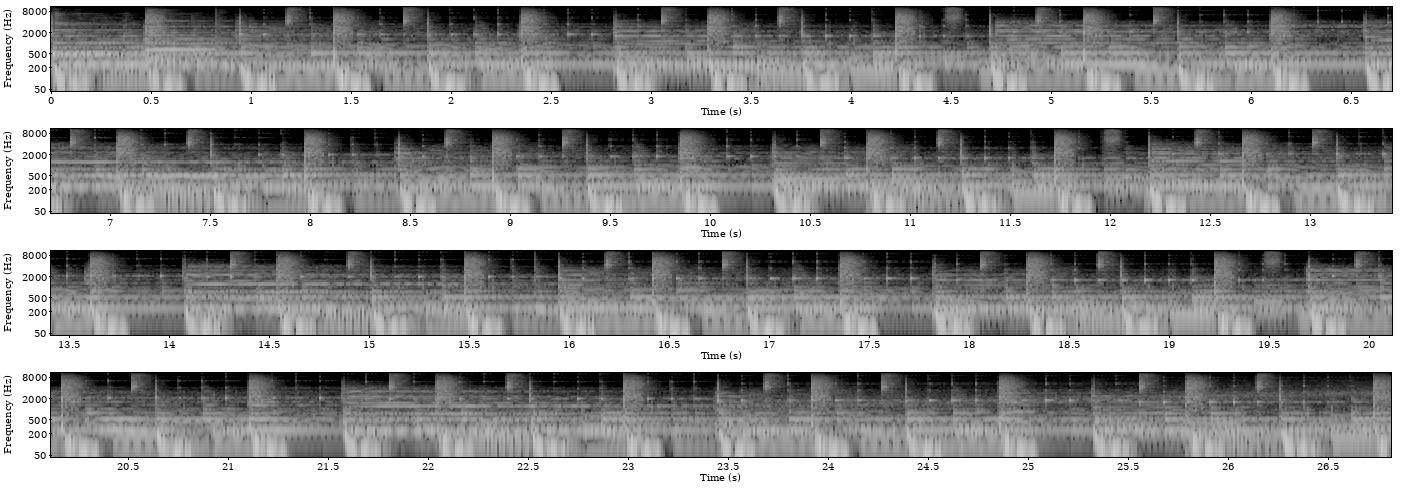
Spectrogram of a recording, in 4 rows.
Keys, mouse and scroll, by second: 3.1 click, 4.5 e, 12.4 Tab, 23.7 click.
